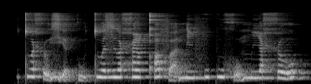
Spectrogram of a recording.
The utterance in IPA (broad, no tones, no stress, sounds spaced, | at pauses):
tʷ i ħ ṵ zʲ a̰ k ṵ tʷ a z ɯ ħ i qʼ ʌ f a̰ n i f u p u x o̰ m i ħ o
